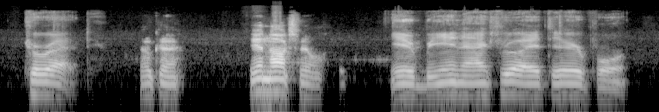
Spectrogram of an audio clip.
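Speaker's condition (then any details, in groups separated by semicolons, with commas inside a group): ALS; losing speech and swallowing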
